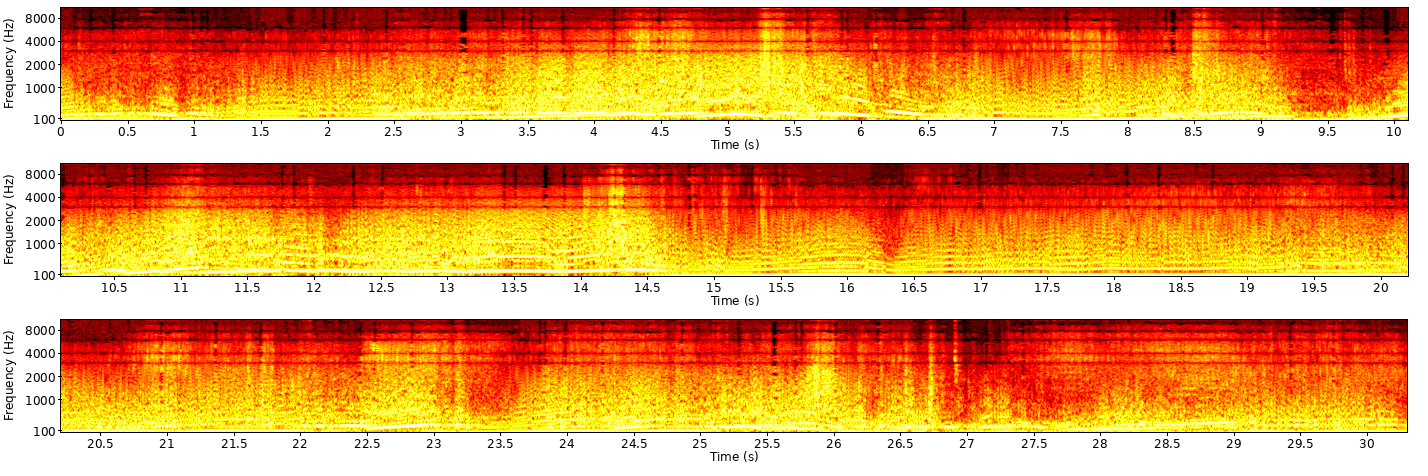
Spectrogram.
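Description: A demolition derby car's engine, heard from inside its stripped-out cabin, revving up and falling back again and again as it is driven.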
